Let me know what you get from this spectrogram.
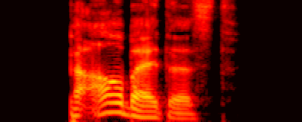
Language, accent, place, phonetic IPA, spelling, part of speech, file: German, Germany, Berlin, [bəˈʔaʁbaɪ̯təst], bearbeitest, verb, De-bearbeitest.ogg
- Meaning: inflection of bearbeiten: 1. second-person singular present 2. second-person singular subjunctive I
